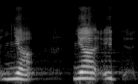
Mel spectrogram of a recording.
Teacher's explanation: So it's taking the sthana of the talavya, it's also taking the sthana of the nasika. So talu, nasika, nya.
